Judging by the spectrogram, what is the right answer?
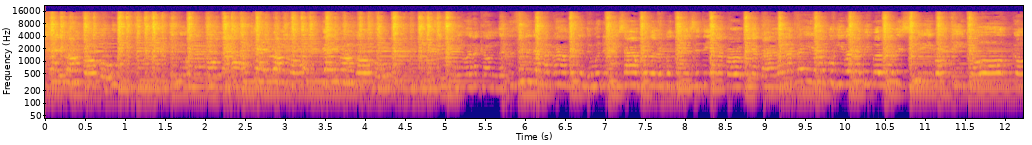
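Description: Acoustic guitar strummed fast and hard in a quick, steady rhythm: a live solo guitar break without words.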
